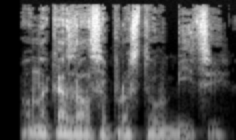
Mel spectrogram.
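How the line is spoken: Calm. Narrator (Russian): спокойно ответил Вербин

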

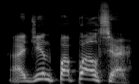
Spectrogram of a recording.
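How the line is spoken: Shouted to accomplices. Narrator (Russian): крикнул он сообщникам

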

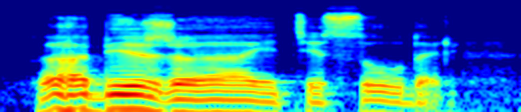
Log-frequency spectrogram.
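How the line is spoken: Laughing emperor. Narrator (Russian): Рассмеялся император

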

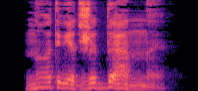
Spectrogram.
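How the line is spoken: Vexed exclamation. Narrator (Russian): Воскликнула она раздосадованно

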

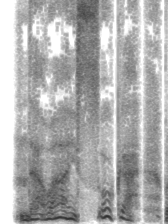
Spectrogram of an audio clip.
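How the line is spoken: Growled. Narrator (Russian): прорычала она

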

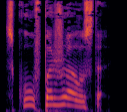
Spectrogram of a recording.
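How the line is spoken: Pleading rector. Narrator (Russian): взмолился ректор

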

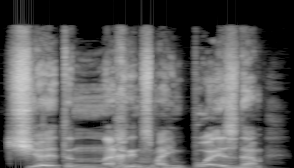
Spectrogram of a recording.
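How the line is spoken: Sudden roar. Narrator (Russian): взревел вдруг он

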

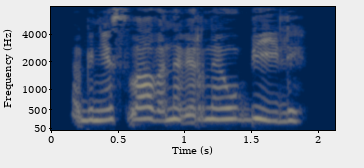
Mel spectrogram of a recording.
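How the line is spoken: Sobbing. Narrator (Russian): продолжала всхлипывать Белава

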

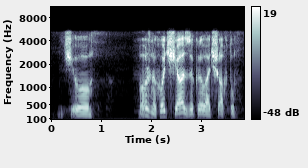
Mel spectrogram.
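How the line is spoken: Calm old man. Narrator (Russian): спокойно ответил старик

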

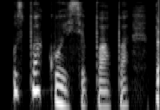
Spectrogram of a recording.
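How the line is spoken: Muttered. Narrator (Russian): пробормотала Эвелина

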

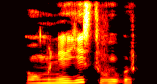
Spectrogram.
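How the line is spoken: Tired question. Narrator (Russian): устало спросил

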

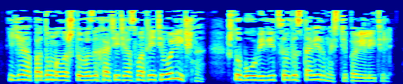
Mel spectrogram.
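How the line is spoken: Calm. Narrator (Russian): спокойно сказала Альканиэль в ответ на мое изумление

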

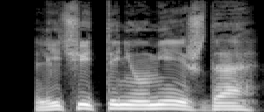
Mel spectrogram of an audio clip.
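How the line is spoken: Sighing. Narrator (Russian): вздохнул Ламар

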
